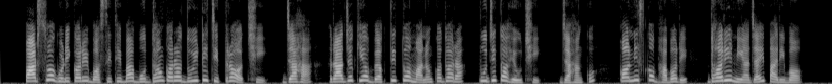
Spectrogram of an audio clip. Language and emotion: Odia, neutral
